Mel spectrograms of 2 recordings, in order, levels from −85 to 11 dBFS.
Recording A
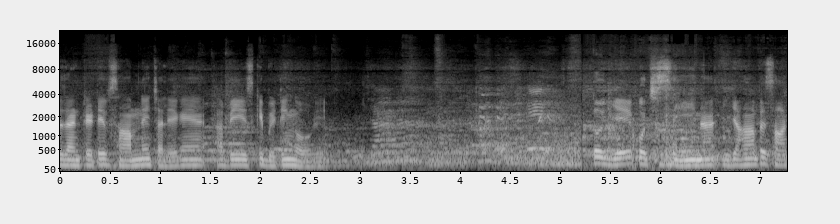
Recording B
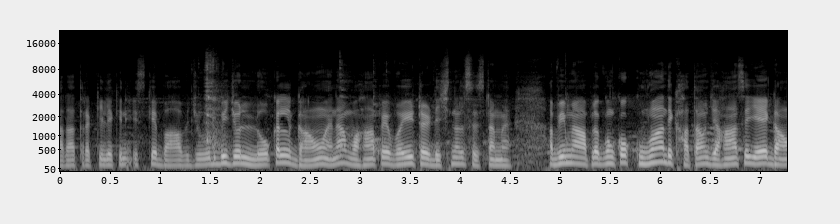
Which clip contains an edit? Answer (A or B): A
